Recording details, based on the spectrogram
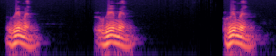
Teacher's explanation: when we say W, our lips are rounded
